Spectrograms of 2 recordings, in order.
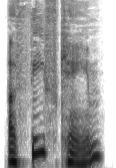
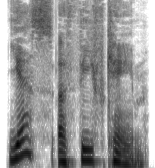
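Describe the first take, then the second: First: "A thief came?" with a rise at the end; questioning echo. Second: Slow "Yes, a thief came." falling at the end; slow confirmation. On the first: Dad hears of the break-in from Sue, questioning echo. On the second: Son answers his dad's question, slow confirmation. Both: A narrator's reading.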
